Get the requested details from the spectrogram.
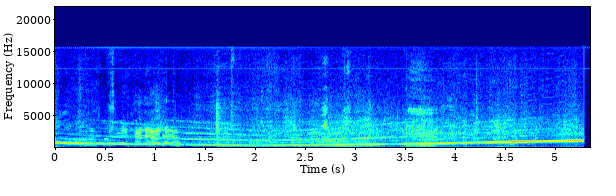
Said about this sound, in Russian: Поступил тревожный сигнал.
